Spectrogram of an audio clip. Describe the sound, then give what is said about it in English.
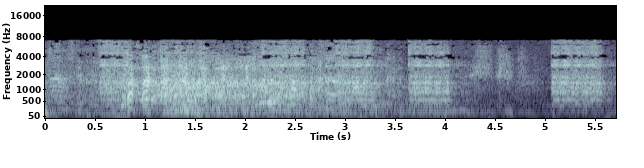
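A quiz buzzer sounds twice in sharp, steady electronic bursts that start and stop abruptly, following a stretch of noisy audience laughter and chatter. “Who buzzed my buzzer?”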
